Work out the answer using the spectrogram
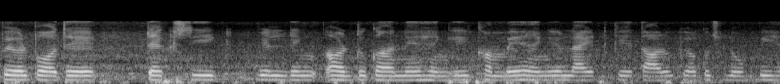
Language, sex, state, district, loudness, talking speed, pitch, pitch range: Hindi, female, Bihar, Jamui, -17 LUFS, 125 wpm, 205 Hz, 200-210 Hz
